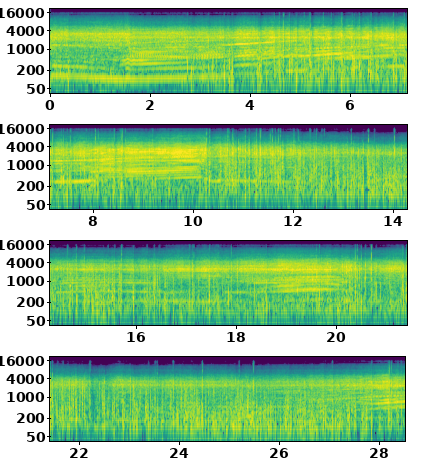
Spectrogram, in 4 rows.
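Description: Suzuki GSX-R 600's inline-four engine heard from the rider's seat, revs climbing hard in several stepped sweeps through gear changes, then dropping and climbing again in shorter pulls between the bends. Heavy wind rush on the microphone runs under the engine throughout.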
